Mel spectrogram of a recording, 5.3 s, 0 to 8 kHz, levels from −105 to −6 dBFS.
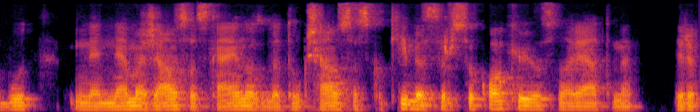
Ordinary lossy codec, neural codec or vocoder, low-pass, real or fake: AAC, 32 kbps; none; 7.2 kHz; real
